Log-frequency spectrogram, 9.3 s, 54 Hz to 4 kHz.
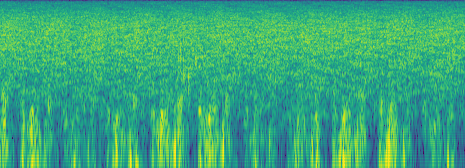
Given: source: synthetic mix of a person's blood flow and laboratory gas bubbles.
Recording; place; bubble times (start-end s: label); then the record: Doppler ultrasound of blood flow; precordium
3.54-3.85 s: bubbles
3.91-4.25 s: bubbles
From the record:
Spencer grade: 1 (occasional bubble signal discernible with the cardiac motion signal, with majority of cardiac periods free of bubbles); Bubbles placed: anywhere in the cardiac cycle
